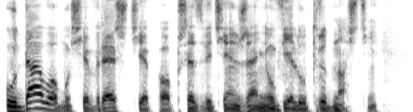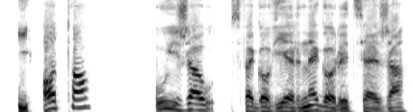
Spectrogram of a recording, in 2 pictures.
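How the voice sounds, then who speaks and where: A male audiobook narrator with a low, gravelly voice reading in a measured, expressive way. His pitch moves widely and he takes his time, and the sound is dry and close. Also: dry recording.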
